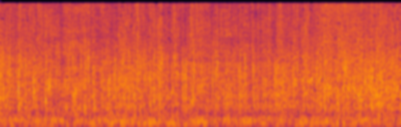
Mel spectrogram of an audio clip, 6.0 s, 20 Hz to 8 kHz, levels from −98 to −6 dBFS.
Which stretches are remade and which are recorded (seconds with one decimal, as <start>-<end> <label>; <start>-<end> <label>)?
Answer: 0.0-0.6 recorded; 0.6-1.8 remade; 1.8-2.5 recorded; 2.5-4.4 remade; 4.4-6.0 recorded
